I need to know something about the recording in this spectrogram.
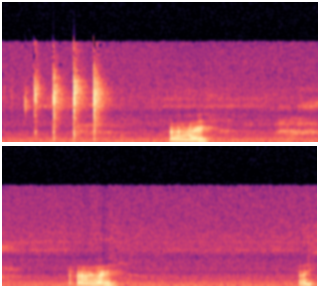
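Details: Domestic cat on a pool table giving three short meows, each a rising-then-falling harmonic cry about two seconds apart, with soft clicks at the start and a person's voice greeting it nearby.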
